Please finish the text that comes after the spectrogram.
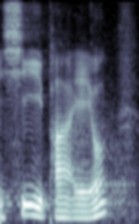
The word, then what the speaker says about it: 시바: 이거 저기 발음 세게 하시면 안 돼요. 그러면 이게 발음이 이게 또 들리기에 따라서 좀 억양이 이상하게 들릴 수 있는데 이게 시바예요.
